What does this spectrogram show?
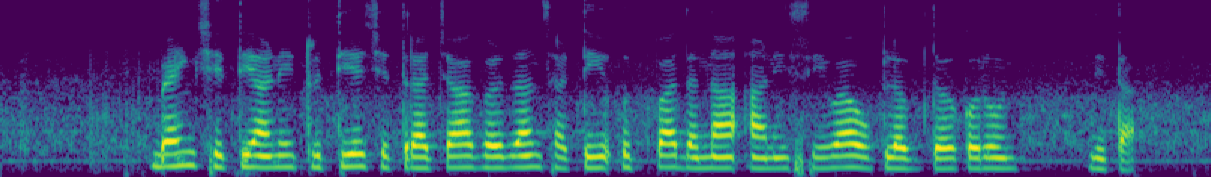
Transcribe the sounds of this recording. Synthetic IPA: bɛ̃ŋkɕet̪iːaɽ̃it̪ɾit̪jəkʂet̪ɾat͡ɕjaɡəɾd͡zãnsaʈiːʔut̪pad̪naʔaɽ̃iseʋaupələb̚d̪ʱəkəɾuːn | d̪it̪a

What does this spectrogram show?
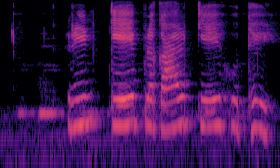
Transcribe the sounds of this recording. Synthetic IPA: ɾɪɽkepɾəkaːɾkehoːt̪e

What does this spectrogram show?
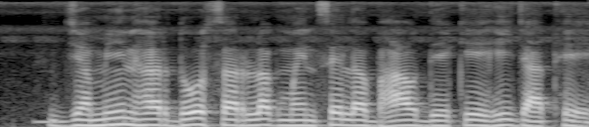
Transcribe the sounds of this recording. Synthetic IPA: d͡ʒəmiːnɦəɾd̪oːsəɾləɡʱməɪnseləbʱaːwd̪eːkeɦid͡ʒaːt̪ʰeː

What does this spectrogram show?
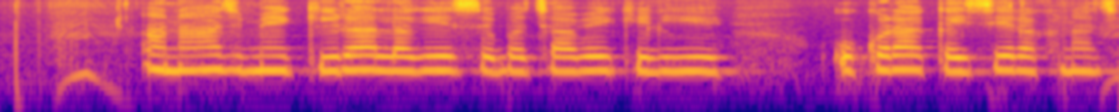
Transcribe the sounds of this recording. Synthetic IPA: ənaːd͡ʒmẽkiɽaləɡesebət͡ʃabekelie | okɽakəɪseɾəkʰnat͡ʃa

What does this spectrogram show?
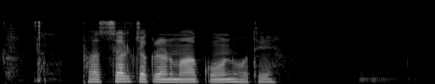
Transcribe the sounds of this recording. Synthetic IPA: pʰəsəlt͡ʃəkɾəɽ̃mãːkoːnɦoːt̪ʰeː

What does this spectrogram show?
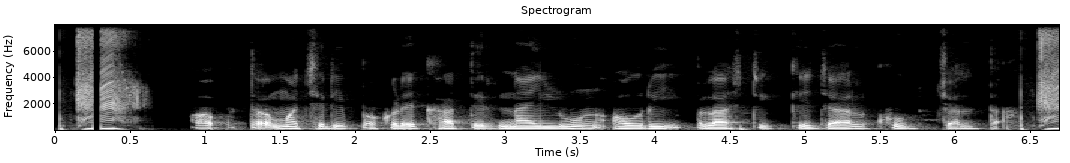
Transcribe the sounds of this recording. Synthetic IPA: əbt̪əmət͡ʃʰɾipəkɽekʰaːt̪iɾnaːiluːnɔʊɾiplaːsʈikːed͡ʒaːlkʰuːbt͡ʃə̰lt̪a̰

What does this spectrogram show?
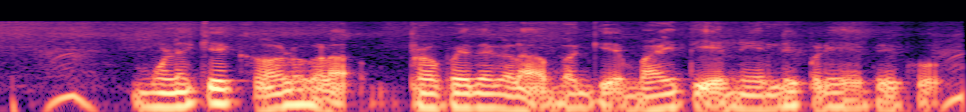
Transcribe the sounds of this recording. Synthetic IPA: muɭɐkekʰaːɭuɡɐɭɐ̰pɾɐpɐjd̪ɐɡɐɭɐ̰bɐɡːe̞̰maːɦit̪iʔɐ̰nːujɐlːipɐɽɛjjɐbe̞ːkṵ

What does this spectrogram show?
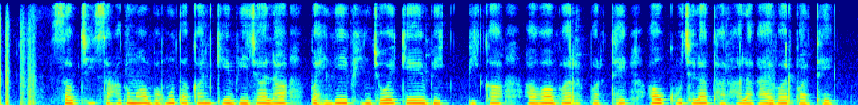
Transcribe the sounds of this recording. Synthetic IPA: səbd͡ʒisaːɡmãbəɦut̪əkənkebid͡ʒalapəɦlipʰɪ̃nd͡ʒoːjke | b̥iːkaəwabəɾpəɾt̪ʰeɔkut͡ʃʰlat̪ʰəɾaləɡaːebəɾpəɾt̪ʰeː

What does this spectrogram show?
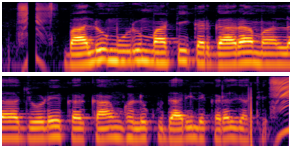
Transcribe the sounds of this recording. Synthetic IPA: balumuɾumːaʈikəɾɡaɾamãləd͡ʒoɽekəɾkamɡʱəlokud̪aɾilekəɾəld͡ʒət̪ʰe

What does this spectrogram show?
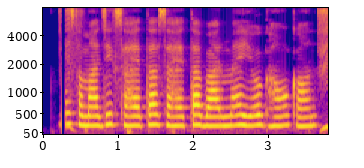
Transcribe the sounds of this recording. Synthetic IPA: mẽsamaːd͡ʒɪksəɦəjt̪asəɦəjt̪abaːɾmɛ̃joɡʱaõkɔːn

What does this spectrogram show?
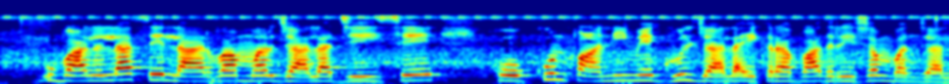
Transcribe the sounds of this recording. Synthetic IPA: ʊbaːllaselaːɾʋaməɾd͡ʒaːlad͡ʒeːise | koːkʊnpaːnimẽɡʱʊld͡ʒaːlaekɾabaːd̪ɾeːʃəmbənd͡ʒaːla

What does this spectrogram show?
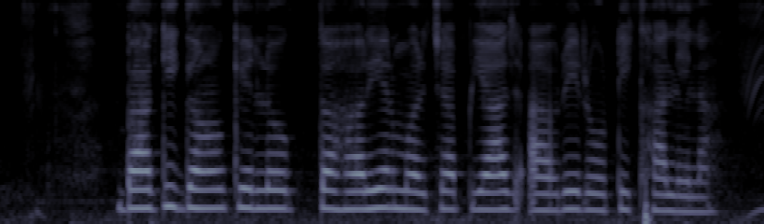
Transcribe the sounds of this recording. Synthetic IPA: baːkiɡãːwkeloːɡ̚t̪oɦəɾijəɾməɾt͡ʃapɪjaːd͡ʒaːwɾiɾoːʈikʰaleːlaː

